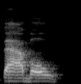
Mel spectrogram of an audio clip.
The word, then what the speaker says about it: Babel: The founder of Babel was a man named Nimrod, or Babel. I think the correct pronunciation is Babel.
